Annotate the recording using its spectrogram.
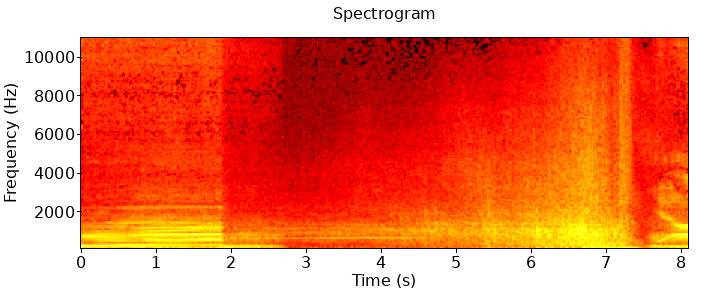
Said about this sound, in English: The driving experience with the sound and the intake right here behind your head. This is peak Cayman.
